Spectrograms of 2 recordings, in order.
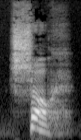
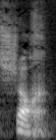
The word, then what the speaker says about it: Schoch: It's a German last name. It's Schoch. That's how it is. It's Schoch.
